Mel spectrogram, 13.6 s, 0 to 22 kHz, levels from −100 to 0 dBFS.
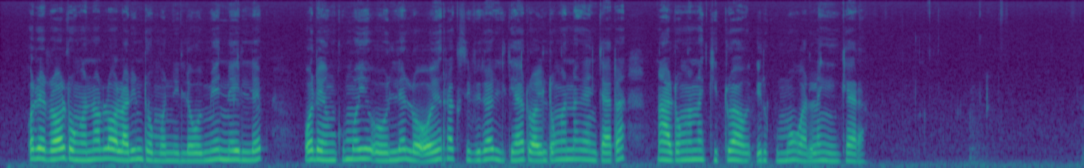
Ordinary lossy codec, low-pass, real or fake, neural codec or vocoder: none; none; real; none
